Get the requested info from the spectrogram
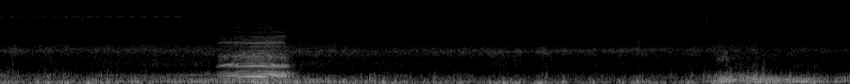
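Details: A cow moos once, a short, fairly high bellow of under a second that rises then drops, followed near the end by a softer, lower second moo over a steady background hum.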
